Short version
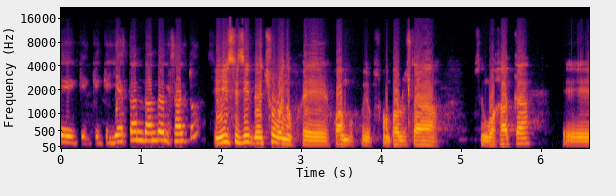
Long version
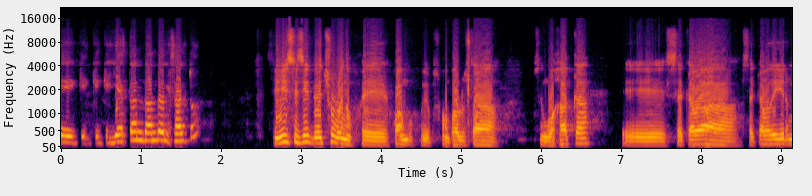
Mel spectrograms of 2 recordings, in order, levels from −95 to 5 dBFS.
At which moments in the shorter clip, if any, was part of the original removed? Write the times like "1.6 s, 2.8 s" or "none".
1.8 s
